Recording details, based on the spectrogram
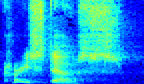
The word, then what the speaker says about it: Christos: In Greek, though, it's Christ. They would pronounce it Christos.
